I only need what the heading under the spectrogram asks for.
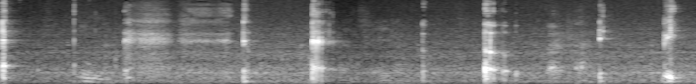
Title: First attempt burping the abc's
